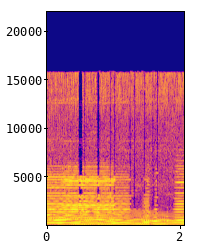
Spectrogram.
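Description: Harmonium playing a devotional melody over held chords, the lead-in to a sung dhun. A deep low note comes in just under a second in.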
